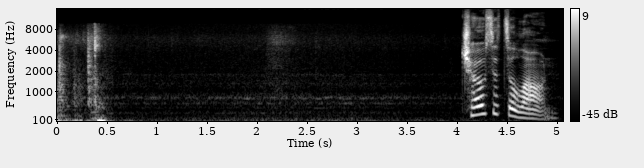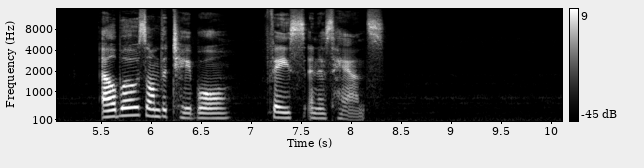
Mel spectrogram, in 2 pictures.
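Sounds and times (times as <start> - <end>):
door slammed shut by a man: 0.0 - 0.6
speech: 4.1 - 8.4.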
